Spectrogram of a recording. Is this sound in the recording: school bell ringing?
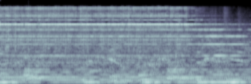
yes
